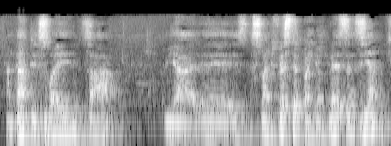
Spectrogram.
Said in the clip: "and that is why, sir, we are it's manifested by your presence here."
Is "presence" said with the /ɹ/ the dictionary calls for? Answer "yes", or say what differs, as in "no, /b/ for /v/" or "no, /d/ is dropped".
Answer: no, /l/ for /ɹ/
